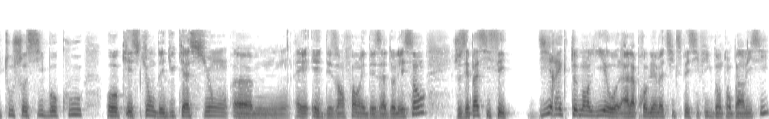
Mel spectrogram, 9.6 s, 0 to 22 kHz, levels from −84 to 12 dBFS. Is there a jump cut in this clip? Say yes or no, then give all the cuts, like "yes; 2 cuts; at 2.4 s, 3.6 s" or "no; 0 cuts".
yes; 2 cuts; at 4.0 s, 5.6 s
